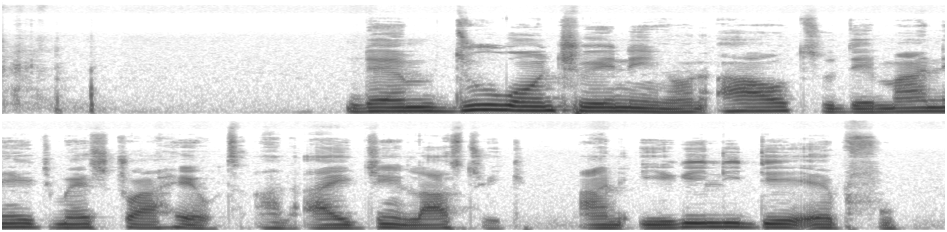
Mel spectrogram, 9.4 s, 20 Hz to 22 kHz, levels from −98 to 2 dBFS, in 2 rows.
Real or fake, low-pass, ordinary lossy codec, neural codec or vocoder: real; 19.8 kHz; none; none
